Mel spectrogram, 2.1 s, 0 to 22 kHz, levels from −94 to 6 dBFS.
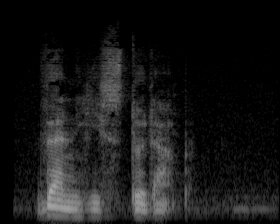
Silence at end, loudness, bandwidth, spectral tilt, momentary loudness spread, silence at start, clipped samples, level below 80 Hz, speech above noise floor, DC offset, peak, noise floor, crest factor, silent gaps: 0.7 s; -39 LUFS; 14 kHz; -5 dB/octave; 10 LU; 0.3 s; under 0.1%; -88 dBFS; 29 dB; under 0.1%; -20 dBFS; -67 dBFS; 22 dB; none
